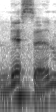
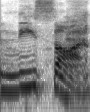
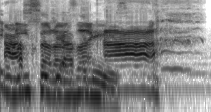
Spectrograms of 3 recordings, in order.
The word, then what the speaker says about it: Nissan: the same sentence is when you guys call it a Nissen when it's a Nissan so it's a Nissan I just heard you say Nissan ask the Japanese ask them how they pronounce it if they say Nissen I'll say Nissen but from now it's Nissan it's always Nissan don't you guys just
